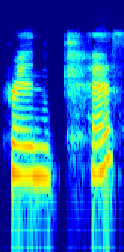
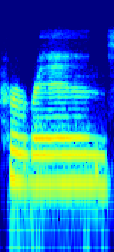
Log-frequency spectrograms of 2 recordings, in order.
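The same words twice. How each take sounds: First: The c is said as a hard k sound. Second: The c is said as a soft s sound. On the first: The speaker calls it wrong. "does that sound right? Doesn't sound right" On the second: The speaker calls it right. "try it the other way with this sound"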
